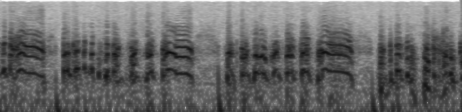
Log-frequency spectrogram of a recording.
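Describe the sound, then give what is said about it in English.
A voice imitates turkeys gobbling, a loud run of rapid warbling, throaty bursts repeated over several seconds with brief gaps between them. “And I hear these turkeys all go...”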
